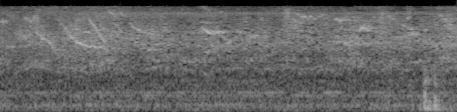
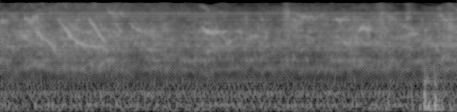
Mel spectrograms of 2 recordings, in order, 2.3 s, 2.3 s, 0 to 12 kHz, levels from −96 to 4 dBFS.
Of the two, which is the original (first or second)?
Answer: first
